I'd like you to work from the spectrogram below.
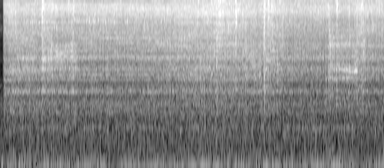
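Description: Pork chops browning in a hot pan, a steady crackling sizzle with scattered pops and spits, close and continuous.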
